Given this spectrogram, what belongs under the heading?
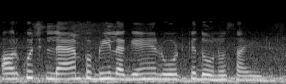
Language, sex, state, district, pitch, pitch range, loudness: Hindi, female, Uttar Pradesh, Lucknow, 250 Hz, 230-260 Hz, -12 LUFS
